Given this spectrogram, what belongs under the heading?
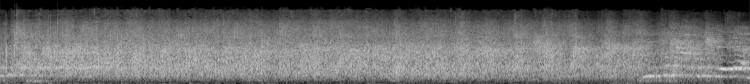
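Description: Audience applause at a Victory Day anniversary event in Salyan, Azerbaijan, a dense, steady clapping from a large crowd that fills the whole stretch without letting up.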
